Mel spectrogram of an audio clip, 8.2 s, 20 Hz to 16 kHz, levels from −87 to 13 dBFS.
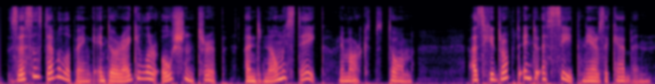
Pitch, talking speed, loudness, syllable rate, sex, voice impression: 205 Hz, 160 wpm, -20 LUFS, 5.4 syllables/s, female, feminine, adult-like, tensed, slightly powerful, slightly bright, slightly soft, slightly raspy, intellectual, calm, friendly, reassuring, elegant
